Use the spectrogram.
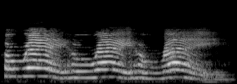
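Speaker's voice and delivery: loud hoorays, starting high and easing down; shouted cheers. A narrator's reading. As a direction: cheer loudest of the whole crowd. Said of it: "shouting the loudest".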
